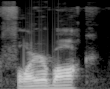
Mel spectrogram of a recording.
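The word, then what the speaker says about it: Feuerbach: he's getting this from from his mentor Ludwig foyerbach um is that don't ask me to spell it it's German um actually I think it's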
